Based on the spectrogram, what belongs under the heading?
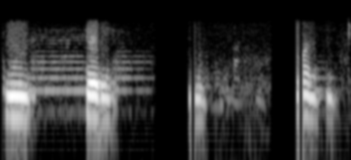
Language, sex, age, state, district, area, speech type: Tamil, female, 60+, Tamil Nadu, Coimbatore, rural, conversation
